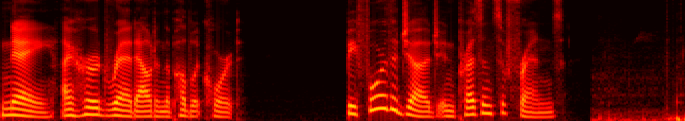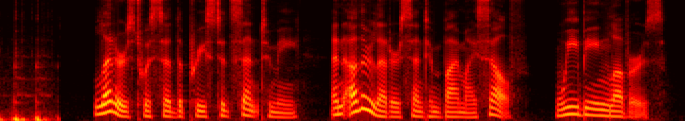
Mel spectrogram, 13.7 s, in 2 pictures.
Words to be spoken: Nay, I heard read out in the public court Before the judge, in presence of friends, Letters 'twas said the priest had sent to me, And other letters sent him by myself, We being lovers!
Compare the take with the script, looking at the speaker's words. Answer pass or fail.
pass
